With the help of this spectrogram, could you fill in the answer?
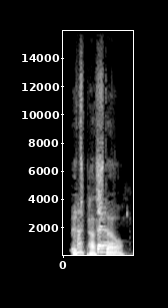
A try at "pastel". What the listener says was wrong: No, it's not pastel. You guys put the wrong emphasis on the wrong syllable. Pastel? Pastel? Like, it sounds like you're trying to say like pasta wrong or something. Pastel?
